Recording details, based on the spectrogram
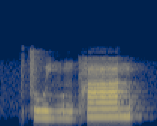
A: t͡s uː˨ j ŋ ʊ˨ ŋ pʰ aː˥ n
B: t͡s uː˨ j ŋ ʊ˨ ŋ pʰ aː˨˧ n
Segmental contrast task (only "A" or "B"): A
